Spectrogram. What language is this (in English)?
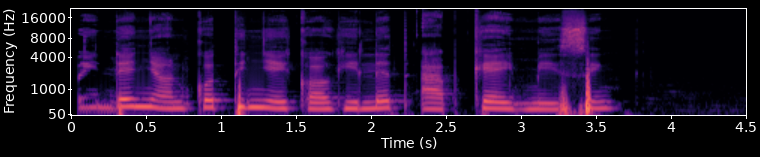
Kalenjin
